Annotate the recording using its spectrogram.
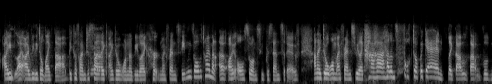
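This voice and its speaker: A woman's voice: fairly low pitch, fast talker, few pauses, fairly bright tone, dry recording, highs cut off. A young woman, chatting casually and animatedly as a podcast co-host, full of likes. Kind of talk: casual chat.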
